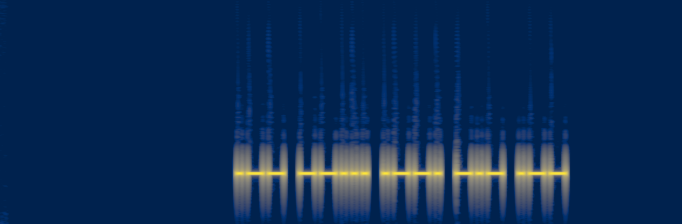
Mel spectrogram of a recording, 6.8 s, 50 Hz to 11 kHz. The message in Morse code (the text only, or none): W7PKW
